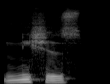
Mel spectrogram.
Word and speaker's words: Nietzsche: Leopold was particularly fascinated by Friedrich Nietzsche's, sorry, it's a German name.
